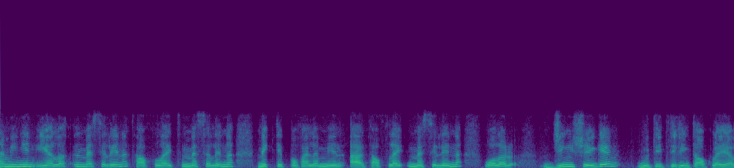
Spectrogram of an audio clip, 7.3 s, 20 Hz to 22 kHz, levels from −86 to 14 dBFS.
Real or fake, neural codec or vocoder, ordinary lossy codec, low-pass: fake; codec, 16 kHz, 0.4 kbps, LongCat-Audio-Codec; Opus, 16 kbps; 7.2 kHz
